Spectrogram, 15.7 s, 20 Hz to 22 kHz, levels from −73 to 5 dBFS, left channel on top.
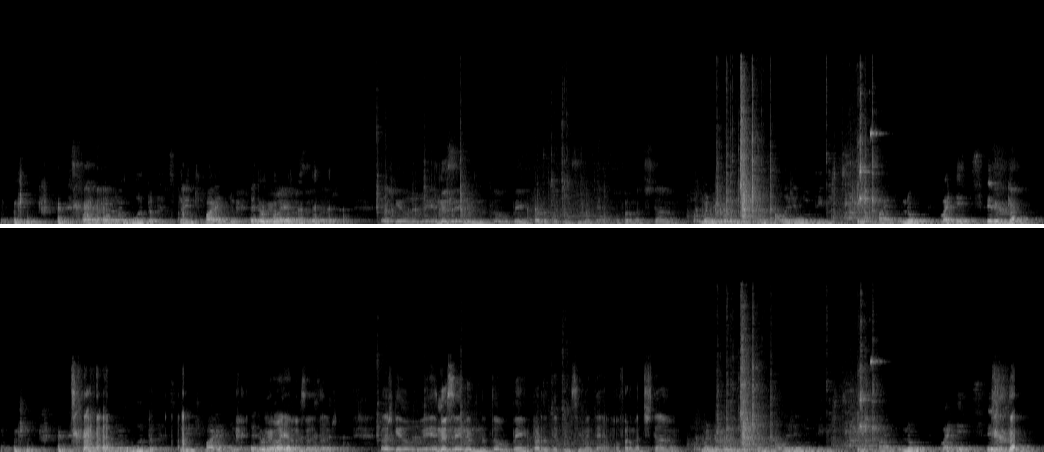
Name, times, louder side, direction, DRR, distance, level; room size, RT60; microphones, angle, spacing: voice 1, 0.2-5.0 10.4-15.2, left 1 dB, 45° left, 1.4 m, -32 dB
voice 2, 1.1-1.7 2.7-2.8 3.5-3.7 4.0-5.0 5.4-10.3 14.8-15.2, right 4 dB, 80° right, 0.5 m, -32 dB
sound 1, 5.6-9.3 10.3-11.8 12.1-12.2 12.4-13.2, left 2 dB, 20° left, 1.2 m, -39 dB
10.5 x 7.1 x 4.7 m
head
